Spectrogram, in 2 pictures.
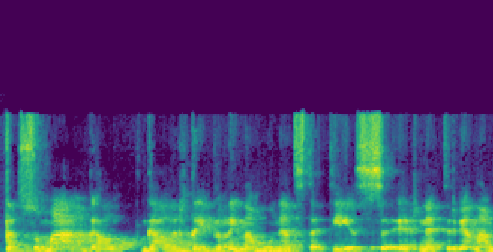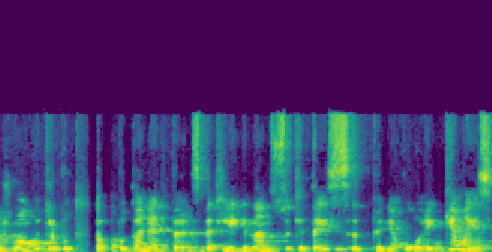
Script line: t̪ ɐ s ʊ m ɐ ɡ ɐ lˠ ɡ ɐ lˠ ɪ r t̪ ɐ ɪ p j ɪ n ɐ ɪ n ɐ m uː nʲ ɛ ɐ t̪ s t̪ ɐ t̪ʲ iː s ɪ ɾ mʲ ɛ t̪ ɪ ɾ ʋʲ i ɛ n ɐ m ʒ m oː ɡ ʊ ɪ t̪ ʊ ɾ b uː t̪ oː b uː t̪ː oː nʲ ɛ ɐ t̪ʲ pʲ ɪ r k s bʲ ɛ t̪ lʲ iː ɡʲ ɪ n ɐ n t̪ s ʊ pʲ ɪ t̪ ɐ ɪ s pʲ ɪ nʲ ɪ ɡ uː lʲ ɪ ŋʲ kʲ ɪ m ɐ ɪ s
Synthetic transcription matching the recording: t̪ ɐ s ʊ m ɐ ɡ ɐ lˠ ɡ ɐ lˠ ɪ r t̪ ɐ ɪ p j ɪ n ɐ ɪ n ɐ m uː nʲ ɛ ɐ t̪ s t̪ ɐ t̪ʲ iː s ɪ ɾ nʲ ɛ t̪ ɪ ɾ ʋʲ i ɛ n ɐ m ʒ m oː ɡ ʊ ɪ t̪ ʊ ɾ b uː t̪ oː b uː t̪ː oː nʲ ɛ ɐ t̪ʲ pʲ ɪ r k s bʲ ɛ t̪ lʲ iː ɡʲ ɪ n ɐ n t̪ s ʊ kʲ ɪ t̪ ɐ ɪ s pʲ ɪ nʲ ɪ ɡ uː ɾʲ ɪ ŋʲ kʲ ɪ m ɐ ɪ s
